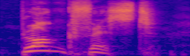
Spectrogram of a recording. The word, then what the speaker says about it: Blomqvist: How do you pronounce person in number 17's name? Blomqvist.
